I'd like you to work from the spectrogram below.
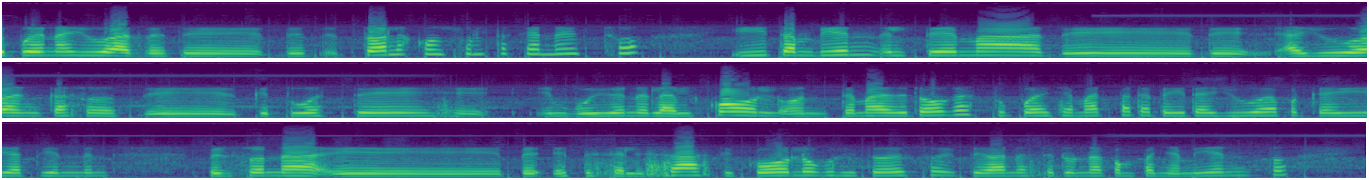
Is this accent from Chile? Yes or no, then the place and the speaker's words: yes; Chile; Todos somos chilenos y todos tenemos que preocuparnos de este problema que tenemos.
